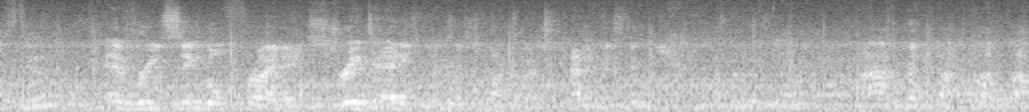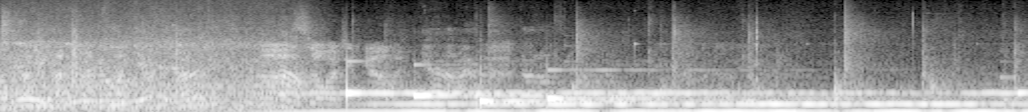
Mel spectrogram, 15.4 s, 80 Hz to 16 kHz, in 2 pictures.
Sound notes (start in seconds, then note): 7.8 guys laughing and chattering; 10.3 tense music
